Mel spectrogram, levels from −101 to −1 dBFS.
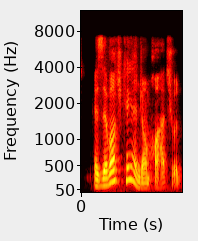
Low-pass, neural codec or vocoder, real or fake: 7.2 kHz; codec, 16 kHz, 1 kbps, X-Codec, WavLM features, trained on Multilingual LibriSpeech; fake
